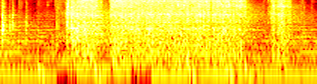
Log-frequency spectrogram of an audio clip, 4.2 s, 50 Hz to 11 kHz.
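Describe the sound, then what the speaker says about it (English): Ratchet wrench working 16 mm bolts loose on a Jeep Wrangler JL, giving a fast, continuous run of close clicking pawl ticks over a low background hum. "remove the 2 16 millimeter bolts"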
